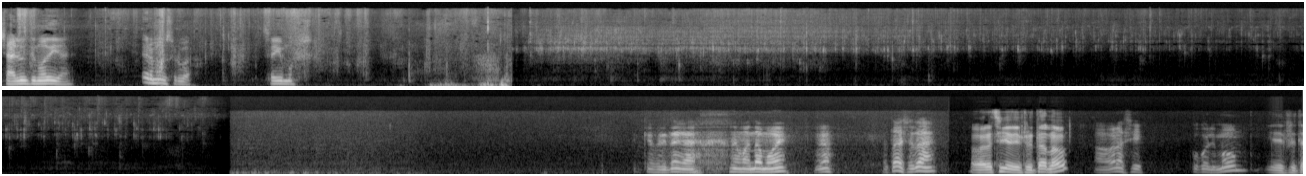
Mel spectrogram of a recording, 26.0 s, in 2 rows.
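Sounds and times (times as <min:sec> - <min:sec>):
fish frying with pops and crackles: 0:05.1 - 0:15.3
low rumbling noise: 0:15.4 - 0:18.4.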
